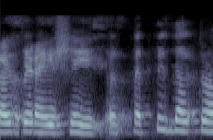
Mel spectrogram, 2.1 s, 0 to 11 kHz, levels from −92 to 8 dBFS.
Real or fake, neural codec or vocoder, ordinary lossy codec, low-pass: fake; codec, 16 kHz, 1 kbps, FreqCodec, larger model; AAC, 32 kbps; 7.2 kHz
